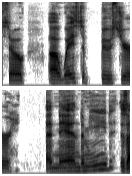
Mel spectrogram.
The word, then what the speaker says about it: anandamide: So, ways to boost your anandamide.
